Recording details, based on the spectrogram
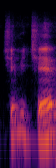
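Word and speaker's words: Чебышёв: Chebyshev, assim pronuncia, provavelmente seja russo, e o Bessel, tá?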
